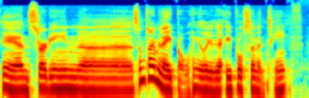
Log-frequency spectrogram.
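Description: A woman with an unusually deep, low voice talks casually with a co-host. She speaks haltingly, restarting her sentences and filling pauses as she goes. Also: clean tone. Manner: hesitant, lots of fillers and restarts. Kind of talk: casual chat.

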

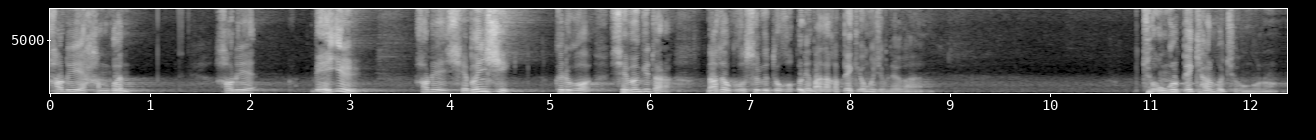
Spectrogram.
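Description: Male pastor, Gyeongsang accent, high voice with wild swings in pitch, preaching in a reverberant church hall. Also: normal speed, long pauses. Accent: Gyeongsang Korean. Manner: animated preaching, dialect asides, builds to shouted declarations. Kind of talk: sermon. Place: church sanctuary.

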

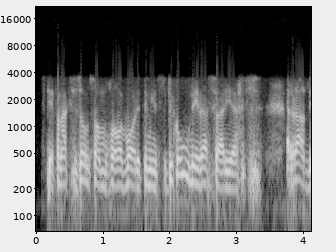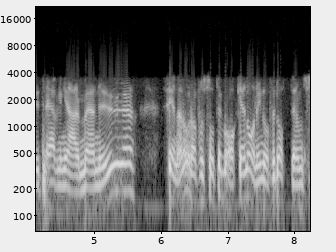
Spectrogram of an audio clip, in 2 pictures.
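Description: A man's voice: mid-range voice, no room sound, phone-quality sound. A man doing live rally commentary, chatty with a dry sense of humor.

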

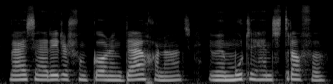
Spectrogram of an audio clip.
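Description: A woman reading aloud, voicing a calm, courteous male knight. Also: mid-range voice, clear, resonant tone, natural voice. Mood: measured. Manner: measured, courteous. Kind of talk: audiobook character voice.

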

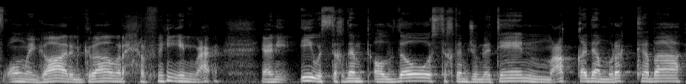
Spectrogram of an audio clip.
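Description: Fast-talking Saudi Hejazi man tutoring. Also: mid-range voice. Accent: Saudi Hejazi Arabic. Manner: energetic, chuckling, mixes English into Arabic. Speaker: IELTS speaking tutor. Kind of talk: casual instructional talk to camera.

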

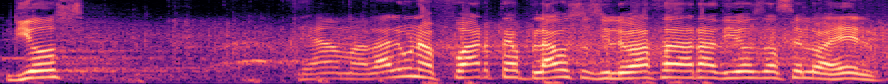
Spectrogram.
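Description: Earnest young preacher, bright high voice. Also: male voice, normal speed, a little hiss or hum. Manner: earnest, keeps asking "¿sabes?" to the listener. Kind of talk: sermon. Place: church auditorium. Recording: reverberant church hall.

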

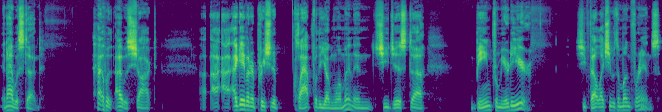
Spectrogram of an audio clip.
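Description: A man's voice: fairly low pitch, a little slow, long pauses. A man preaching a sermon through a personal story, in a folksy way with chuckles and many restarts.

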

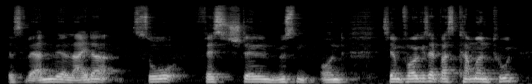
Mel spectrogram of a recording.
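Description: A man's voice: medium pitch, steady tone, normal speed, a little mellow. Hesitant man, guest on a podcast. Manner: hesitant, thoughtful, many fillers and restarts. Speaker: association managing director, guest. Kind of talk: podcast interview.

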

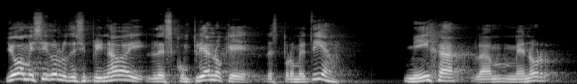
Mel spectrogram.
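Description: A middle-aged man preaching a sermon, lively and acting out the voices he quotes. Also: on the high side, moderate pace. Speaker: pastor.

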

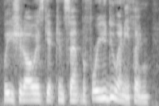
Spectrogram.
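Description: A woman's voice: fairly low pitch, lively intonation, fast talker, darkish tone. A young woman co-hosting a podcast, recapping a story in casual chat, rambling with lots of fillers and casual swearing. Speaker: podcast co-host.

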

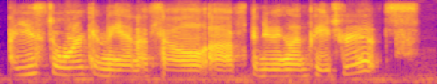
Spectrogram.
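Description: Talking fast in a medium-pitched, pushed and bright voice, a young Boston sports blogger chats as a guest on a casual phone interview. She fills her speech with fillers and frequent restarts. The audio quality is poor.

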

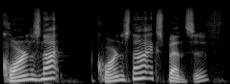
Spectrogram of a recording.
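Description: A man's voice: high voice, very animated, slow, a bit bright, no echo, studio quality. A man co-hosting a casual hockey podcast, laid-back and teasing, reading game results off his notes. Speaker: podcast co-host.

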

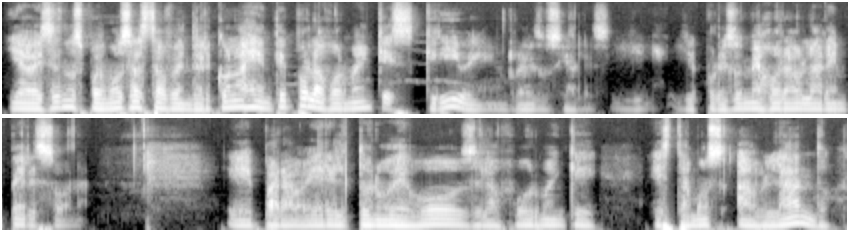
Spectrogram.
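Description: A man's voice: fairly low pitch, steady tone, fairly quick, dark tone, breathy edge, no echo. A man giving a conversational sermon, acting out sample replies to a spouse. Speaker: preacher. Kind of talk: sermon on marriage communication.

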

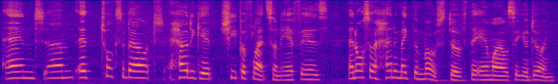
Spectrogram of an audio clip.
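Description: A woman with a New Zealand accent co-hosting a travel podcast, upbeat and quick to laugh. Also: mid-range voice, lively intonation, mellow. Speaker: podcast co-host. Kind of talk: casual review chat.

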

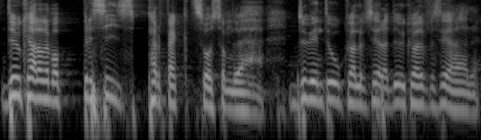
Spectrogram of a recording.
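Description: Male preacher, fairly high voice, lively self-mocking storytelling sermon.

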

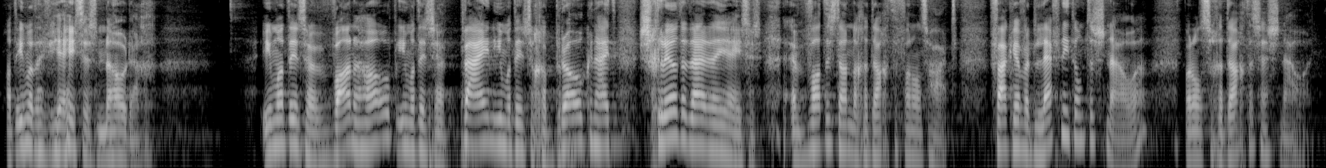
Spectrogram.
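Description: Bright-voiced Dutch pastor preaching in a hall. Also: male voice, medium pitch, normal speed. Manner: animated preaching, soft drops to quiet lines, sudden shouts. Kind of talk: sermon. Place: church hall. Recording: long reverb of a church hall.

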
